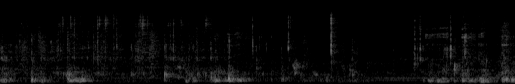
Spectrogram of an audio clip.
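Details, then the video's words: English bulldog eating dinner at home: short clattering bursts of chewing and licking mixed with low grunting snorts, a brief pause near the end before the noisy munching resumes. "Our English Bulldog enjoying dinner"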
